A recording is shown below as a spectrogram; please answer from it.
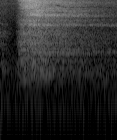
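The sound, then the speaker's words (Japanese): A slow, deep exhale during a guided deep-breathing exercise: one long, soft, airy breath that swells quickly and then fades gradually, faint and alone. “今の自分の体の中に残っている空気を吐き出して”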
